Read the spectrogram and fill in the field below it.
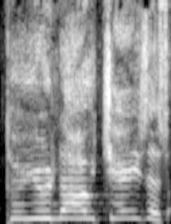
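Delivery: loud, high call from a car; man leaning from his car calling to drivers. Retold or imitated. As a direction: shout it out the window.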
